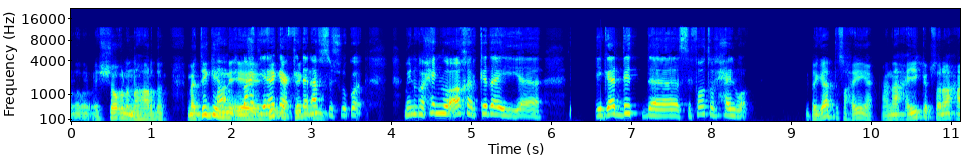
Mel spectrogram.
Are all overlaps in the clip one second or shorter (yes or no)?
no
